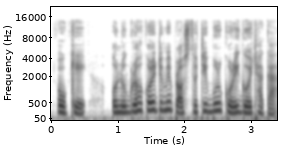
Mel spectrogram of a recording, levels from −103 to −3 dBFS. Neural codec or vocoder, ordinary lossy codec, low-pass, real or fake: none; none; 14.4 kHz; real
